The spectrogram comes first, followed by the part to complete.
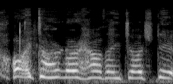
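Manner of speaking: high, aggrieved, put-out, indignant griping tone. Retelling what a mum posted on Facebook, mimicking a mum kicking off. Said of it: "She was kicking off on Facebook".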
